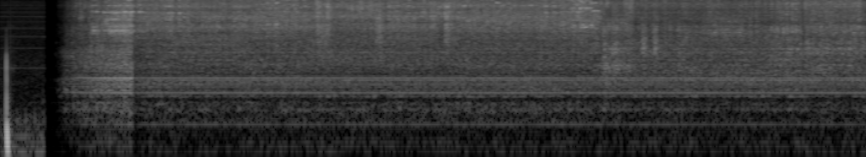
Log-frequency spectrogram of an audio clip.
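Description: A chainsaw engine idles steadily close by.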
